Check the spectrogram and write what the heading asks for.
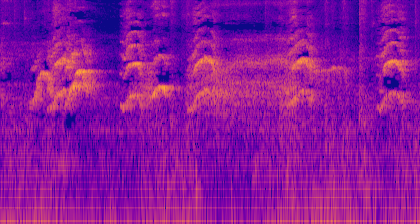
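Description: Budgerigars chirping: a run of short, high chirps that rise and fall, coming in small groups of two or three through the whole stretch.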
